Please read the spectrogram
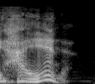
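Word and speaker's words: Rayanne: So the first things first, I got to make a vast apology here and say that I significantly mispronounced this lady that I said Ryan or Rian Dos Santos. Her name is actually Hyena, which is way cooler. Like, sounds like hyena.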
